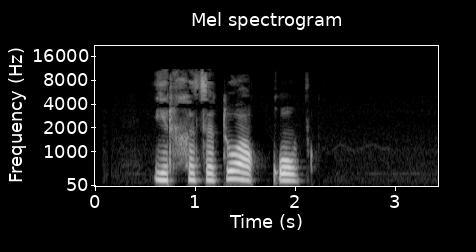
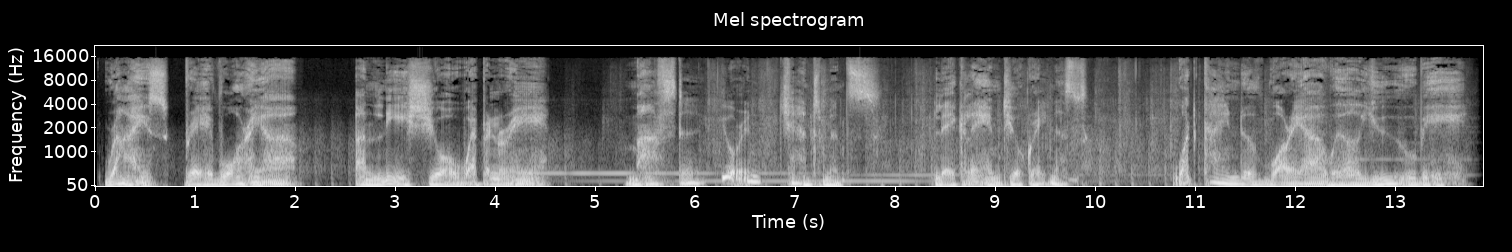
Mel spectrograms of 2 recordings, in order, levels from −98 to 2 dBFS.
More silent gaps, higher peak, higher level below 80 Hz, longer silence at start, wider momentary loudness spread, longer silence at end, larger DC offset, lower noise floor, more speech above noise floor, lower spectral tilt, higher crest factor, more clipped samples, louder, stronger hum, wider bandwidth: neither; second, -6 dBFS vs 0 dBFS; second, -78 dBFS vs -20 dBFS; first, 0.6 s vs 0.1 s; second, 6 LU vs 17 LU; first, 1.4 s vs 0.15 s; neither; first, -76 dBFS vs -33 dBFS; first, 56 dB vs 20 dB; first, -6 dB/octave vs -4 dB/octave; about the same, 18 dB vs 14 dB; neither; second, -21 LUFS vs -13 LUFS; neither; second, 11 kHz vs 15.5 kHz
